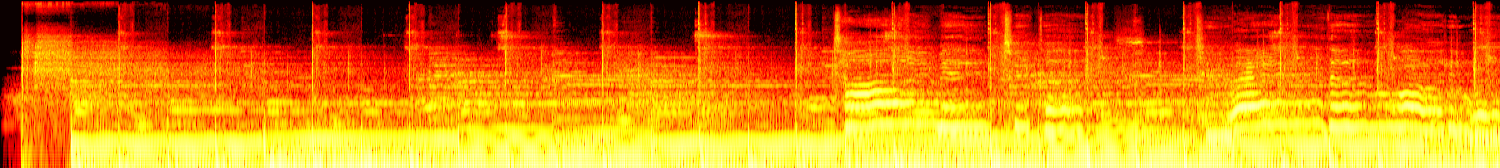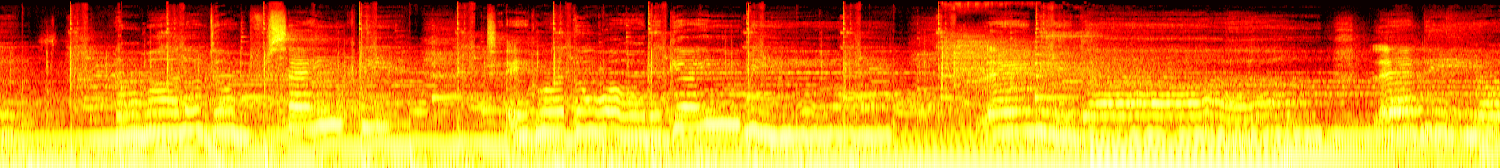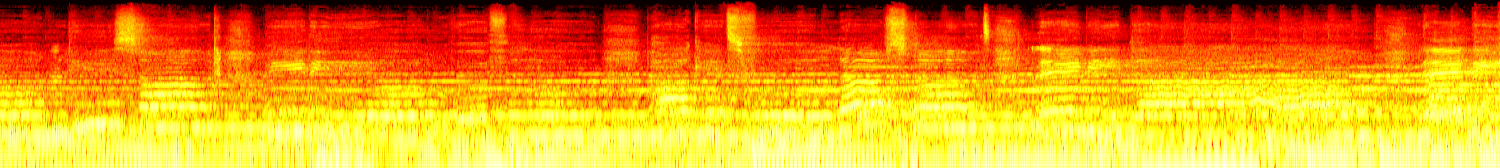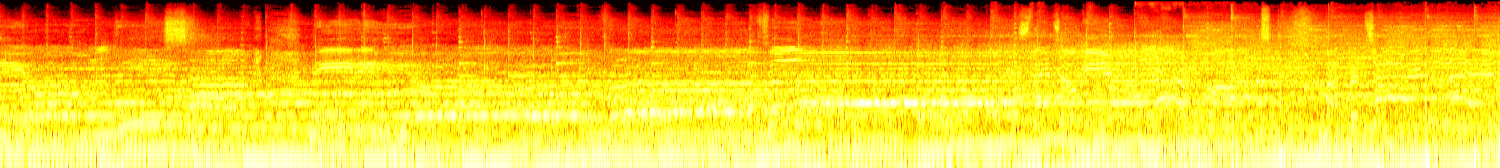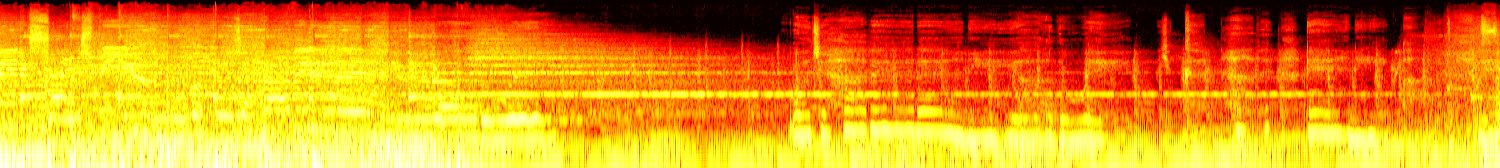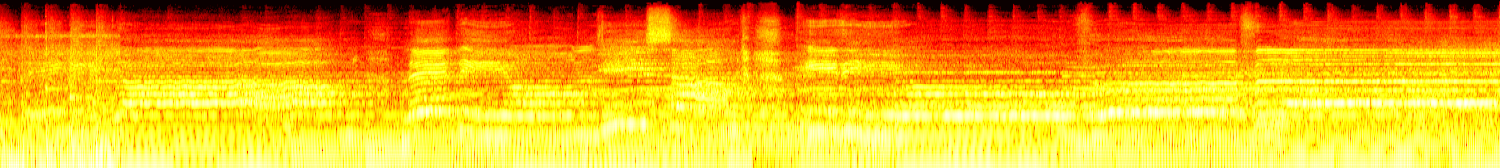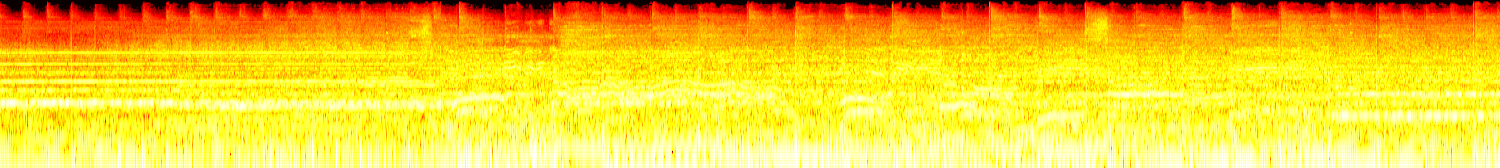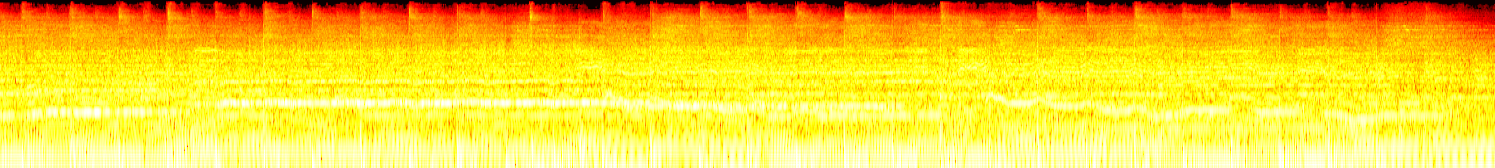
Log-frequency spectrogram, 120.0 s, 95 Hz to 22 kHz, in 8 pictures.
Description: BPM124
Audio QualityCut From Video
